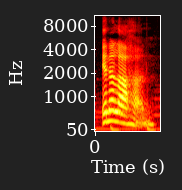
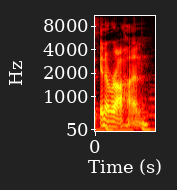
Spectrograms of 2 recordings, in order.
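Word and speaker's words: Inalåhan: Inalahan. Inalahan. This can also be pronounced as Inarahan.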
